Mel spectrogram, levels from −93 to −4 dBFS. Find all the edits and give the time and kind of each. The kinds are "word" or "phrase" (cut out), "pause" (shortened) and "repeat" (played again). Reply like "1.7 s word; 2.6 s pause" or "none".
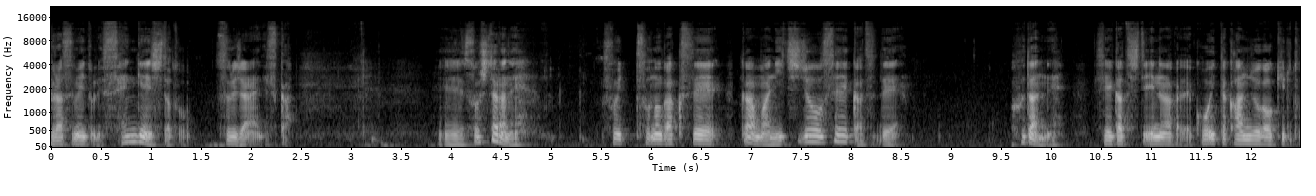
5.4 s phrase; 6.8 s pause; 9.6 s phrase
